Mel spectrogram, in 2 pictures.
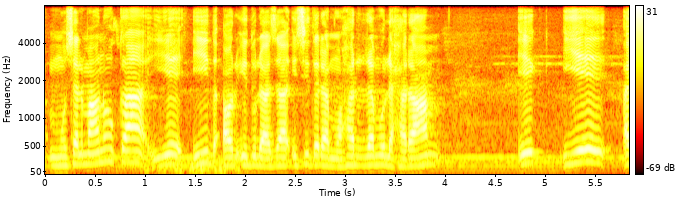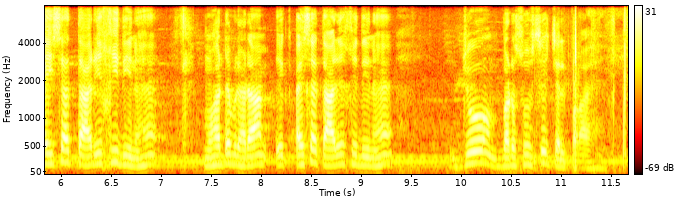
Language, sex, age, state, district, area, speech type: Urdu, male, 30-45, Bihar, Khagaria, rural, spontaneous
